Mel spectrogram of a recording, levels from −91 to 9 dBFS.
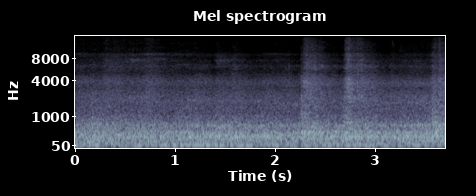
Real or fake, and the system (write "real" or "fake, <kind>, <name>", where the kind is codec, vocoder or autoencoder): real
